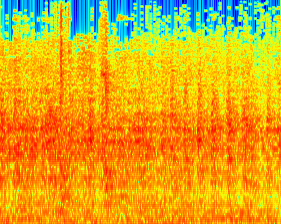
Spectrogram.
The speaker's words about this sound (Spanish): En el puente de mando, Freya intenta arrancar el barco.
